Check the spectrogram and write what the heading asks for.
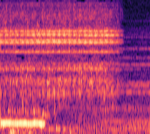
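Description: Playback of a ghost-hunting audio recording: a brief steady low tone, under a second long, over the recorder's constant high-pitched whine and hiss, which cuts off shortly before the end. It is the stretch listened to for an electronic voice phenomenon, and the EVP was judged inconclusive.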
